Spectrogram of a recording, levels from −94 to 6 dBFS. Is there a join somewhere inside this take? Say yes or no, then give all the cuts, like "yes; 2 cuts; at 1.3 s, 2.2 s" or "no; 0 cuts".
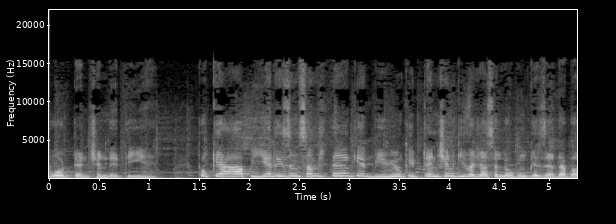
no; 0 cuts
